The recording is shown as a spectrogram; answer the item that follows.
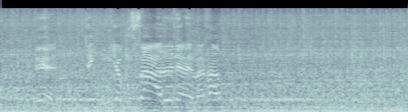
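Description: Fishing boat's engine running steadily, a constant low drone with a hum under it, while a man speaks briefly in Thai in the middle.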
